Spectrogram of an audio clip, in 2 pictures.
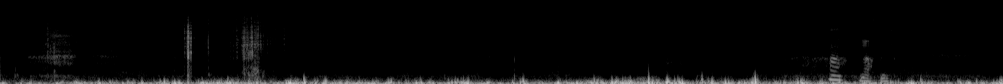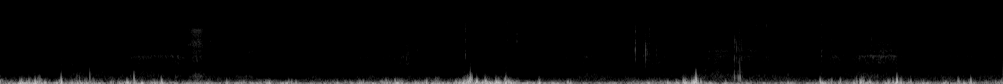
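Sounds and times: wind rumbling on microphone: 0.0 - 20.0
slush and ice crunching: 1.8 - 2.8.

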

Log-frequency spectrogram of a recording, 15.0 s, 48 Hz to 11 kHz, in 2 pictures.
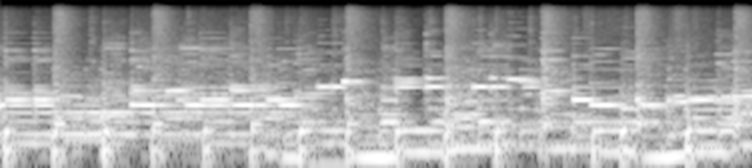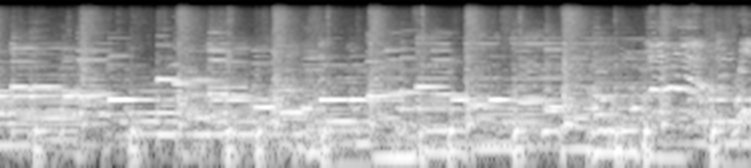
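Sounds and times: bass line: 0.0 - 15.0
drum kit: 0.0 - 15.0
electric guitar: 0.0 - 15.0.

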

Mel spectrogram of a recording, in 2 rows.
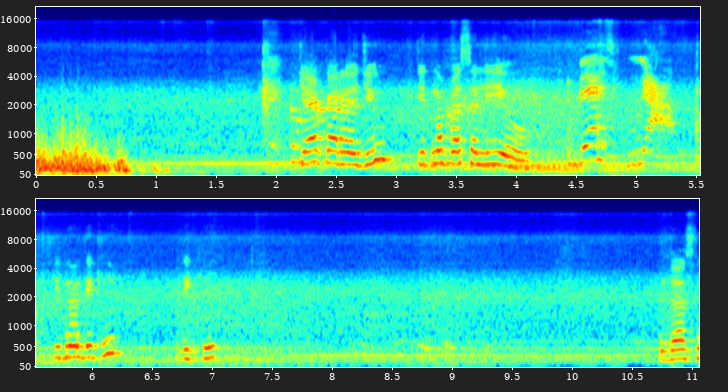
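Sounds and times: wind rumbling on microphone: 0.0 - 1.4.

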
